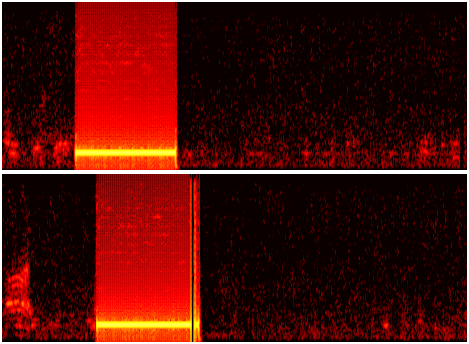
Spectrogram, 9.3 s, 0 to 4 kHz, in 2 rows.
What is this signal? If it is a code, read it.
Ringback tone (Europe, 425 Hz), with speech.
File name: out- -2005- - - .78437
